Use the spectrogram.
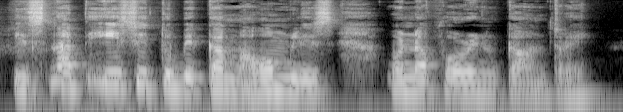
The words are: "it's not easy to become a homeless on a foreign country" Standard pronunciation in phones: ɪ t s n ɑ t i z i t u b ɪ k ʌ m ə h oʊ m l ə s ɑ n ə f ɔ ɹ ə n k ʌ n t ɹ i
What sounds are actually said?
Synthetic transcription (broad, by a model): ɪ t s n ɑ t i s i t u b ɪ k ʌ m ə h oʊ m l ə s ɑ n ə f ɔ ɹ ə n k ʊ n t ɹ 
